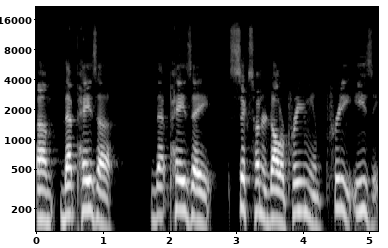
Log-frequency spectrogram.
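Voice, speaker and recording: A man talks in a normal speaking voice at a fairly high pitch with ordinary pitch variation. The recording is very clean with a silent background. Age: 60s. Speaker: financial podcast co-host. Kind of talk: casual discussion of financial illustrations.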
